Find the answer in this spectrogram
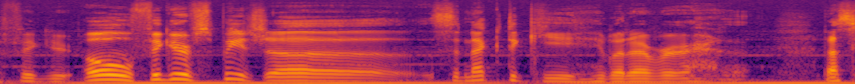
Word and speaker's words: synecdoche: Synodouche? Is a figure. Oh, figure of speech. Synecdoche, whatever. That's how you spell it?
